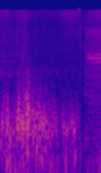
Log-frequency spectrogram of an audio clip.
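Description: Strong outdoor wind buffets the microphone where a tripod is set up, producing a loud, uneven low-frequency rush that swells and drops, with a brief dip near the end.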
